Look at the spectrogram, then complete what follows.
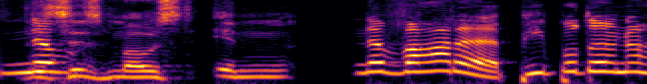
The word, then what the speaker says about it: Nevada: I know in New Hampshire, everybody says like Nevada or whatever, or maybe it's Nevada. not Nevada. It's ad in the middle. Nevada.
